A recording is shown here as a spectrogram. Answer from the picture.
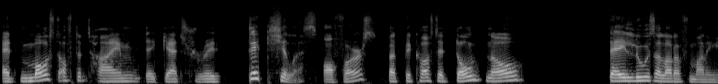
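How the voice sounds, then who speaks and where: In a very clean recording with a silent background and a dry, close sound with no echo, a man with a non-native accent speaks at a fairly slow pace, his pitch fairly high and his intonation lively. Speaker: marketing copywriter. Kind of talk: podcast interview. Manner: animated.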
